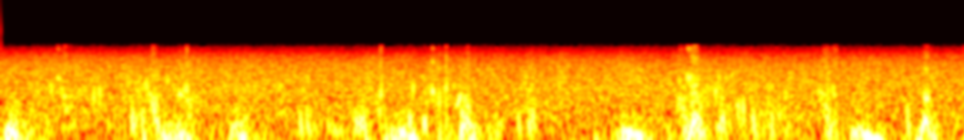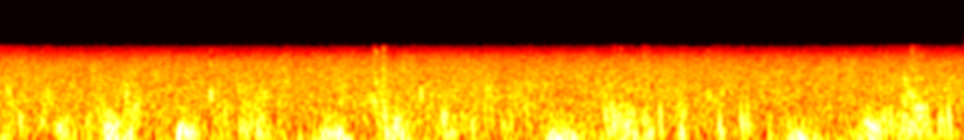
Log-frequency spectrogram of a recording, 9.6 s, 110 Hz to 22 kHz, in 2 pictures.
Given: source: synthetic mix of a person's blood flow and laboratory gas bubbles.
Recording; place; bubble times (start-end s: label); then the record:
Doppler ultrasound of blood flow; precordium
0.12-0.53 s: bubbles
0.59-0.99 s: bubbles
1.46-1.96 s: bubbles
2.01-2.39 s: bubbles
2.47-2.54 s: bubbles
2.56-2.71 s: bubbles
3.35-4.05 s: bubbles
4.08-4.21 s: bubbles
4.50-4.67 s: bubbles
4.79-5.56 s: bubbles
5.84-6.18 s: bubbles
6.48-6.80 s: bubbles
6.88-7.49 s: bubbles
7.80-8.28 s: bubbles
8.33-8.47 s: bubbles
8.49-8.61 s: bubbles
9.09-9.65 s: bubbles
From the record:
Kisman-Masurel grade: 332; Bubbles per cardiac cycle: rolling drumbeat, 9 or more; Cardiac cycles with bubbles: 50 to 99%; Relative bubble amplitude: moderate (0.250 to 0.450); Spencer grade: 3 (all of the cardiac periods contain showers or single bubble signals, but not dominating or overriding the cardiac motion signals); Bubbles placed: only in the low amplitude regions of the cardiac cycle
